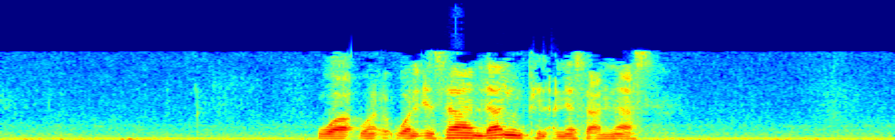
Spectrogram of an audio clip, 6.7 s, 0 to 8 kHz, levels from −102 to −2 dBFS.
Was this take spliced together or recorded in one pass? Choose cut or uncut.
uncut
